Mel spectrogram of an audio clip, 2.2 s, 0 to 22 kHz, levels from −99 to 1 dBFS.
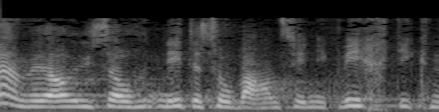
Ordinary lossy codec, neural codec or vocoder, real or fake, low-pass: MP3, 48 kbps; vocoder, 48 kHz, 128 mel bands, Vocos; fake; 14.4 kHz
